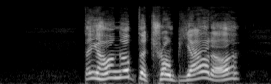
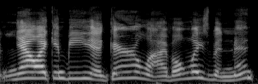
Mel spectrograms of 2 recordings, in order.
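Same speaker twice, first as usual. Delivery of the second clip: mocking child voice; 5 semitones higher, 4 dB quieter than usual. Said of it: "Probably comes out".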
